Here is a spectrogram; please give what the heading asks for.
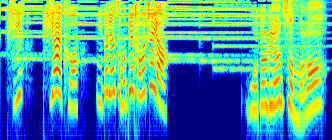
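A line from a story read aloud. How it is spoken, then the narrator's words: Terrified, trembling voice. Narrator (Chinese): 巴兹一脸惊恐地，他的声音在发颤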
